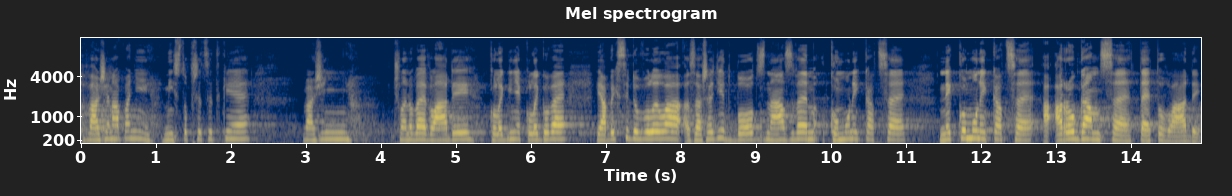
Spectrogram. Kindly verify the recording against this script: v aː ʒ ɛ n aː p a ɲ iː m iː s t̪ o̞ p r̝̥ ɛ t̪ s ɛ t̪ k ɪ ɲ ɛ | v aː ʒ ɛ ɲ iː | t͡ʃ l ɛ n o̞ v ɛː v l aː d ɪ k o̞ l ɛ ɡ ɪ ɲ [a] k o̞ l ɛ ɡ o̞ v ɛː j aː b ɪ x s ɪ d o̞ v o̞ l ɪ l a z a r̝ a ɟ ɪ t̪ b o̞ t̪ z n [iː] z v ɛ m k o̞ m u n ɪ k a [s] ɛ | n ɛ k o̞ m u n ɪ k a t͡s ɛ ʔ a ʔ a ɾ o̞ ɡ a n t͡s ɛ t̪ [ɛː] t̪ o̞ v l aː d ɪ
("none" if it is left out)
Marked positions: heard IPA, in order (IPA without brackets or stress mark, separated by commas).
ɛ, aː, t͡s, ɛː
